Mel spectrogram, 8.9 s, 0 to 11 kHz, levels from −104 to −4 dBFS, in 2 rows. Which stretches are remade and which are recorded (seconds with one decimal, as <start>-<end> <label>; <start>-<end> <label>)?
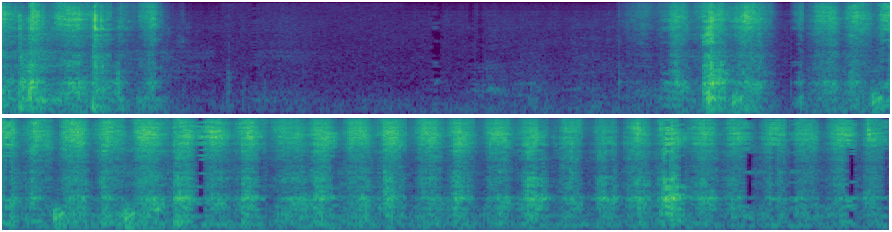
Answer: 0.0-0.5 recorded; 0.5-1.1 remade; 1.1-2.0 recorded; 2.0-4.0 remade; 4.0-5.7 recorded; 5.7-7.5 remade; 7.5-8.9 recorded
